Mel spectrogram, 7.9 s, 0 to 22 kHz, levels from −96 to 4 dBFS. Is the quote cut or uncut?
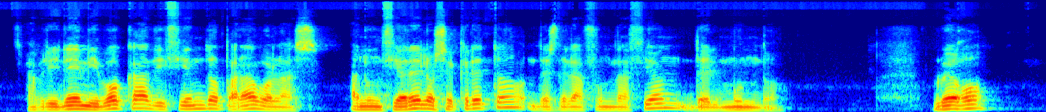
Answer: cut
